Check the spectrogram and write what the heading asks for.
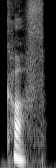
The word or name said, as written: cuff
